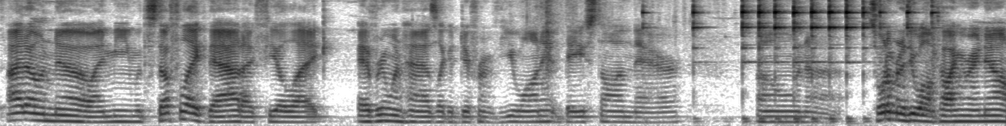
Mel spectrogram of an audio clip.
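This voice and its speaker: A man's voice: medium pitch, a little hiss or hum. A man chatting casually on a live stream as he paints, rambling loosely with lots of fillers. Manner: rambling, relaxed, many "like"s and fillers.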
